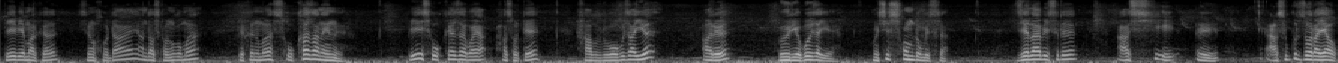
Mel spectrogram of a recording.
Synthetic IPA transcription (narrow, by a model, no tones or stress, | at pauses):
b̥ebemaɾkʰɯz̥ɯŋhɔdajandaskʰalmaɡɔma | b̥ekʰɯnɯmasɔwkʰazanajnɯ | besɔwkʰazabajhasɔɾtehabɾuawbɯzajɯ | aɾɯ | bɯɾijawbɯzajɯmɯsisɔmdɔŋbesɾa | zelabesɾɯasi | asubɯɾzɔɾajaw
